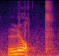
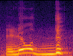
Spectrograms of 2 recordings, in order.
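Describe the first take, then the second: First: The final consonant is voiceless. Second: The final consonant is voiced. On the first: The speaker calls it right. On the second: The speaker calls it wrong.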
